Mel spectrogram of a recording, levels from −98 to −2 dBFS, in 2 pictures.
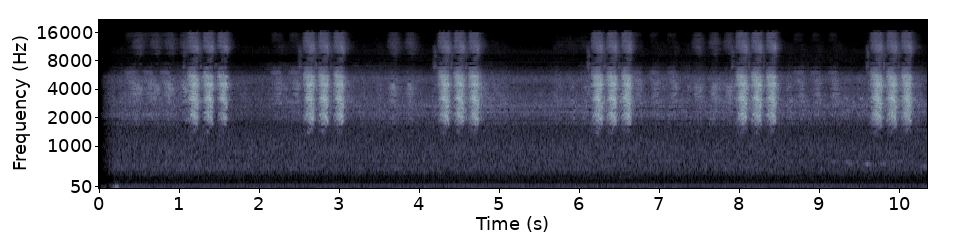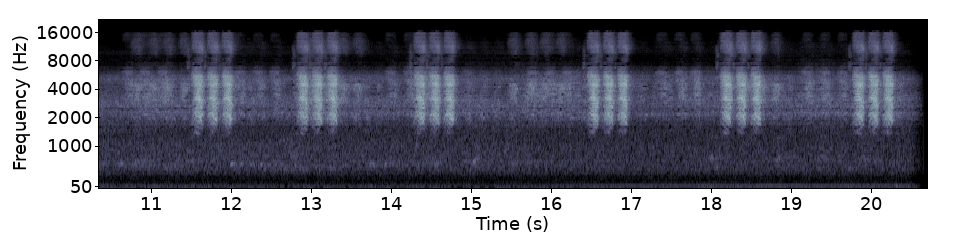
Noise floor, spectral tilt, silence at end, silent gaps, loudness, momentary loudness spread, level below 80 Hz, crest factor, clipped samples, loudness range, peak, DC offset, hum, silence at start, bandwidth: -55 dBFS; 5 dB/octave; 0.15 s; none; -30 LUFS; 19 LU; -78 dBFS; 24 dB; under 0.1%; 2 LU; -12 dBFS; under 0.1%; none; 0.15 s; 16.5 kHz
